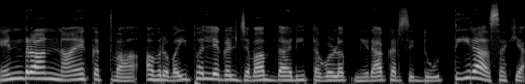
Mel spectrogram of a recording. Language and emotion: Kannada, disgusted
